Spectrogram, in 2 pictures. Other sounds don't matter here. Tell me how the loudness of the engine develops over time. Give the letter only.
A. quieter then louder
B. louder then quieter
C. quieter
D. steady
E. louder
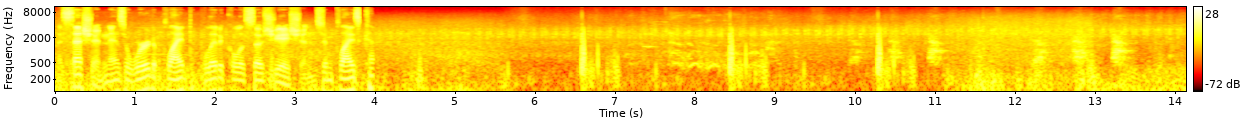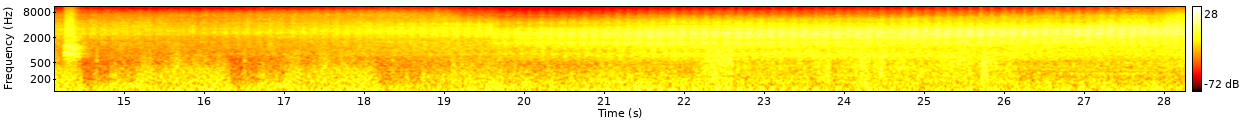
E.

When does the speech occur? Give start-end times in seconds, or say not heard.
0.0-4.0.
